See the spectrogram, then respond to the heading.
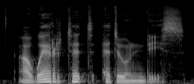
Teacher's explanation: The accent for avertit is on the E syllable, which is the beginning of the foot, and the accent is on the U syllable in undis, also the beginning of the foot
